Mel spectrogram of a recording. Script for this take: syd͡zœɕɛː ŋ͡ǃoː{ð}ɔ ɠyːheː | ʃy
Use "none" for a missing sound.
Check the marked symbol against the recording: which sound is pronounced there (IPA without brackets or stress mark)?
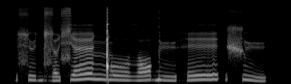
ð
